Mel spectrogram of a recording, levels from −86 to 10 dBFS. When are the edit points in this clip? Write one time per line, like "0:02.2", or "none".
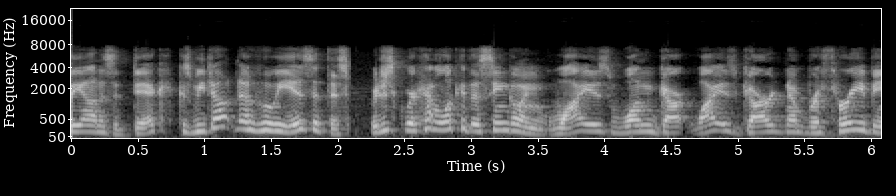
0:02.1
